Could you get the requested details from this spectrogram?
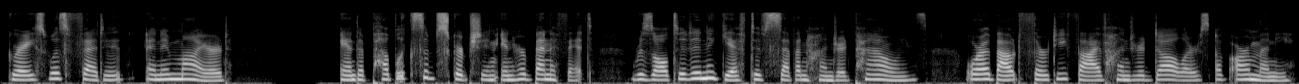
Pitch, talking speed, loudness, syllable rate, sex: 215 Hz, 135 wpm, -19 LUFS, 4.4 syllables/s, female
